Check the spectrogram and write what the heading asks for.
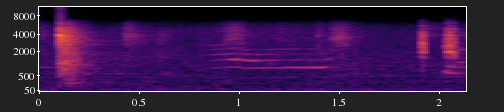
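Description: A sharp knock or rattle just at the start, then, about a second in, a short, thin, high-pitched mewing cry that rises slightly.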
